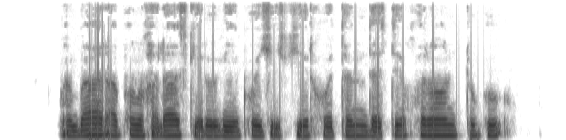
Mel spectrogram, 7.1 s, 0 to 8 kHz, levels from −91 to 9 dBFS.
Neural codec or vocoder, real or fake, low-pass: none; real; 7.2 kHz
